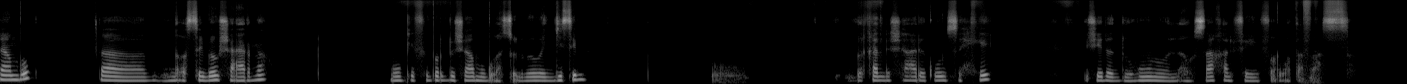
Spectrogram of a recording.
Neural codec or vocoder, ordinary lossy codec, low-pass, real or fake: autoencoder, 48 kHz, 32 numbers a frame, DAC-VAE, trained on Japanese speech; none; none; fake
